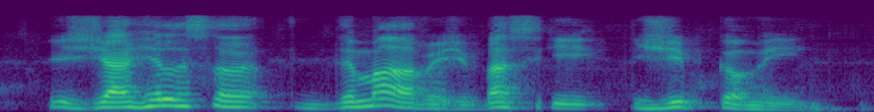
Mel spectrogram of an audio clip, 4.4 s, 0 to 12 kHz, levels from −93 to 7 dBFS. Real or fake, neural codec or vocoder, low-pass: fake; codec, 16 kHz, 0.8 kbps, ZipCodec; 7.2 kHz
